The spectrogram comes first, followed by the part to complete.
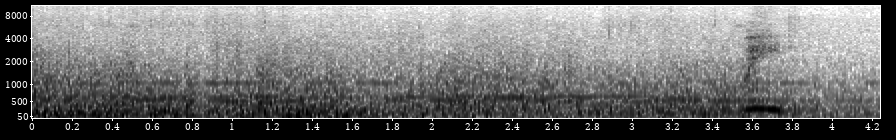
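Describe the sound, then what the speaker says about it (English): Storm wind and rain in the game Life Is Strange, a steady dense roar of gusting wind and rainfall throughout, with a brief higher whoosh near the end. "I'm trapped in a storm?"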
